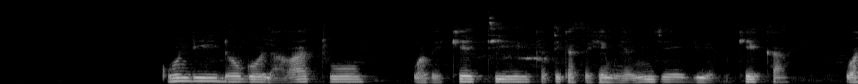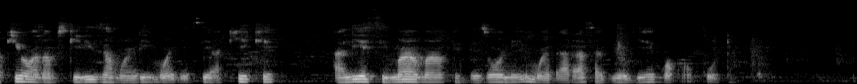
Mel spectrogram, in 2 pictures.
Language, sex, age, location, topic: Swahili, male, 25-35, Dar es Salaam, education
